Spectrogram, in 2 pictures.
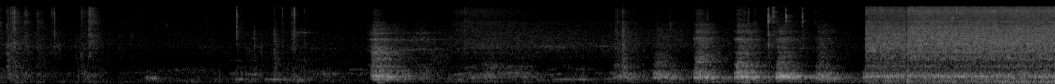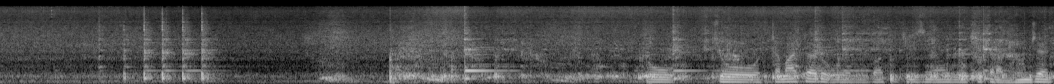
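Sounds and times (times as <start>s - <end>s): food sizzling in a metal pot: 8.6s - 21.0s
ladle knocking against a pot: 11.8s - 12.8s, 18.7s - 20.7s
ladle scraping a pot: 14.4s - 21.0s.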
